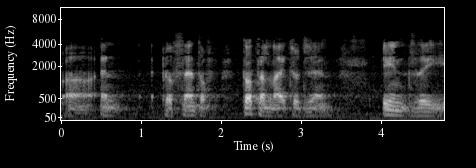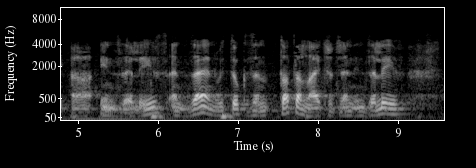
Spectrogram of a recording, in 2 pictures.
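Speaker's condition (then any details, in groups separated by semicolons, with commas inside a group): No condition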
